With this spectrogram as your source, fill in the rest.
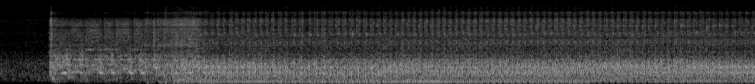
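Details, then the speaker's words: Commercial zero-turn mower engine flooded with water through a broken intake manifold, cleaned out, with new spark plugs and the air filter off: catches after a brief crank into an uneven, sputtering idle while burning water out of the muffler. Rough running. "all right so what that is that's water that was in the muffler and we're burning it out of there right now so I'm going to let it warm up"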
